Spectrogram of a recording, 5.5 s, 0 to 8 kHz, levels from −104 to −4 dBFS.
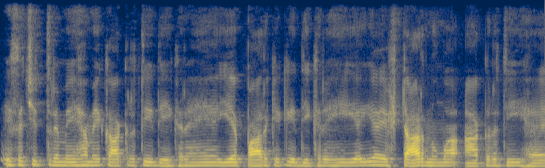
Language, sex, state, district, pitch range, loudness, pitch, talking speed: Hindi, male, Punjab, Kapurthala, 140-150 Hz, -22 LUFS, 145 Hz, 220 wpm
